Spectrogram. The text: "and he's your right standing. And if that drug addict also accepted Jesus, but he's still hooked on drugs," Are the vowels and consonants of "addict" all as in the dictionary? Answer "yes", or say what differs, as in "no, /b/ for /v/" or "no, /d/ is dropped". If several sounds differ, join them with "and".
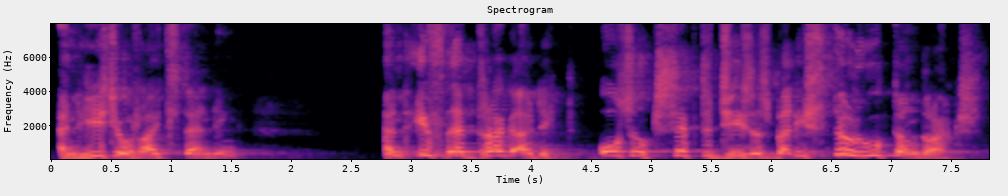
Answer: yes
